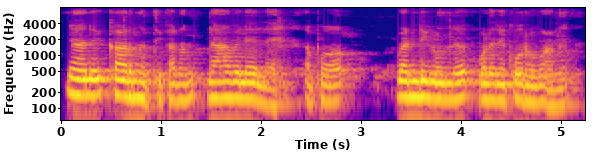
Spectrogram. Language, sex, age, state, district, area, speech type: Malayalam, male, 30-45, Kerala, Kasaragod, rural, spontaneous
